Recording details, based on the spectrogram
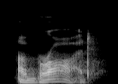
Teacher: The first syllable is not stressed, so we use a schwa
